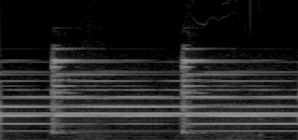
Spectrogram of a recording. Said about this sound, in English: So we're going to ring the bell to talk about this heavyweight.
